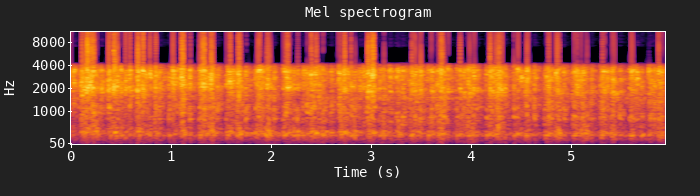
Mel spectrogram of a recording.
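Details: '86 Chevy short bed with Comp Cams Extreme Energy camshaft, flat top pistons and cast iron 2.02/1.60 heads: loud, choppy idle with uneven pulsing lope a few times a second that never smooths out; rough idle.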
